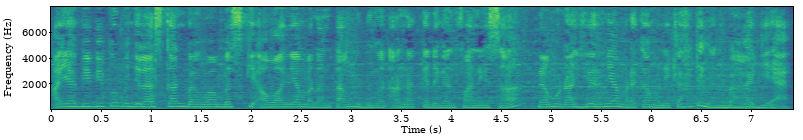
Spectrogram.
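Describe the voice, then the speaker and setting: A woman reads a scripted entertainment news voice-over in a smooth, even delivery. Her voice sits lowish for a woman. Music runs clearly underneath her. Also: brisk, few pauses. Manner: smooth, read-aloud delivery.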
